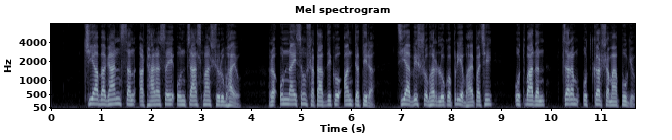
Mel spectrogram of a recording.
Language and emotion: Nepali, neutral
